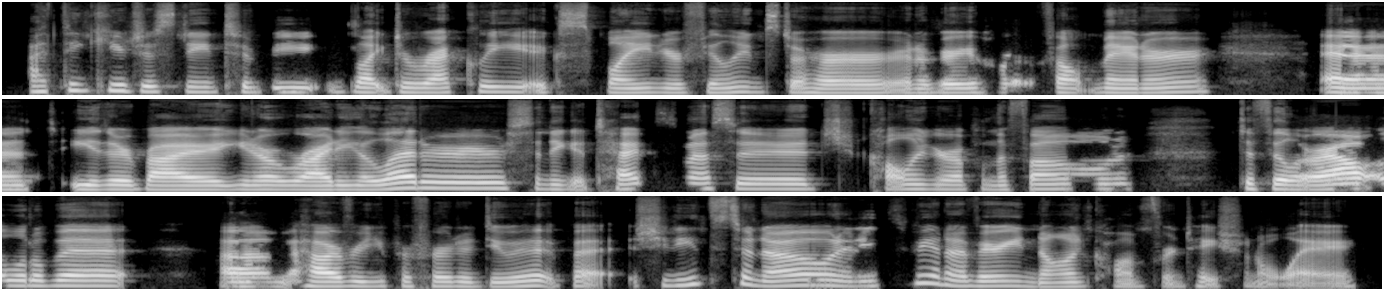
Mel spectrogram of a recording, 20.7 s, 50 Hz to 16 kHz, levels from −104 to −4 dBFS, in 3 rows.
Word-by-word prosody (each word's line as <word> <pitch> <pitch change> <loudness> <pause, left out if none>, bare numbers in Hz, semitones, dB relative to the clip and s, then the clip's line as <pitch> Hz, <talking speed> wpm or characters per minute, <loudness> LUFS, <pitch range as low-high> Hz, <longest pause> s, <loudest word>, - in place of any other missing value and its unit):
I 205 - -1
think 240 +3 -7
you 235 -1 0
just 200 -2 -5
need 190 0 -5
to 190 - -6
be 180 0 -4 0.2
like, 180 -2 0
directly 180 +2 -1
explain 170 0 -4
your 165 -1 -3
feelings 180 +3 -6
to - - -3
her 155 -1 +1
in - - -3
a 160 - -3
very 165 +1 +2
heartfelt 170 -1 -4
manner, 170 +4 0 0.5
and 170 -1 +5 0.2
either 170 0 +2
by, 160 -1 +6
you 165 +1 -2
know, 170 0 +3
writing 165 0 +4
a 165 - +1
letter, 220 +2 +4
sending 190 -4 -7
a - - -6
text 185 +2 -1
message, 190 -2 -2
calling 185 0 -3
her 175 - 0
up 170 - -4
on 170 - -12
the 165 - -5
phone 185 +2 0 0.8
to 200 - -3
feel 185 -3 +2
her - - +4
out 200 +1 +8
a - - -3
little 200 0 0
bit, 195 0 +2 0.4
um, 170 0 +3
however 175 0 +4
you 175 0 -5
prefer 175 0 -4
to 170 -1 -4
do 165 0 -5
it, 195 +2 -1
but 335 -1 -3
she - - -11
needs 235 +6 -7
to 260 - -3
know, 205 +3 +3
and 205 - 0
it - - -8
needs 190 +1 -8
to - - -42
be 300 0 -2
in 280 - -2
a 195 -2 0
very 190 +1 +1
non-confrontational 155 - -8
way. - - -4
180 Hz, 190 wpm, -23 LUFS, 170-200 Hz, 0.8 s, out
